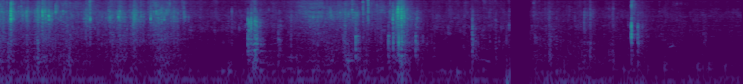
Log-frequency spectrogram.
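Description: Bamboo strips crack and snap.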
